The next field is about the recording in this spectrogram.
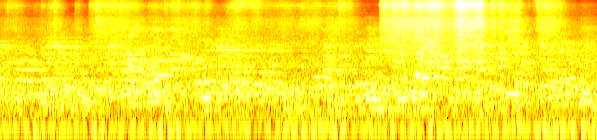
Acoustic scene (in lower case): cafe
